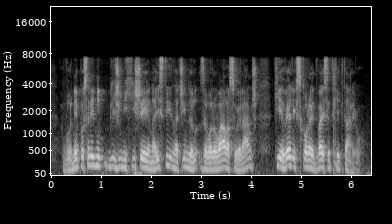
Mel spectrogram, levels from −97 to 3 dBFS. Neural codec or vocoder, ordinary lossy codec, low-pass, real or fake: none; none; 7.2 kHz; real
